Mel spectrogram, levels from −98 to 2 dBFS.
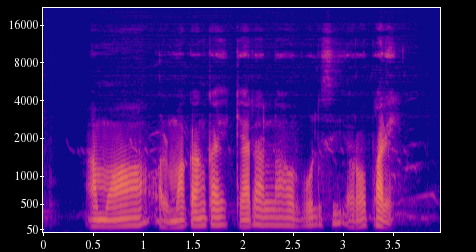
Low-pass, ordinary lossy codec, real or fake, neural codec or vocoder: none; none; real; none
